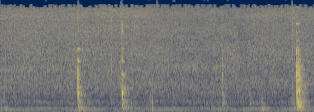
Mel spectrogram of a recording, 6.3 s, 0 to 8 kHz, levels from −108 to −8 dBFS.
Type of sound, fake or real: real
